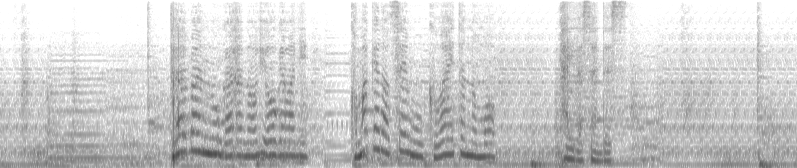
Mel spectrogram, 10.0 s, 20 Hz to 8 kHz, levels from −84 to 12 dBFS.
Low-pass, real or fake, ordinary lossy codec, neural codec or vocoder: none; fake; none; codec, 16 kHz, 0.4 kbps, LongCat-Audio-Codec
